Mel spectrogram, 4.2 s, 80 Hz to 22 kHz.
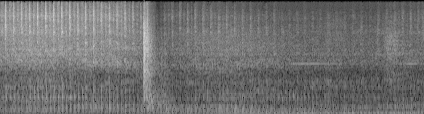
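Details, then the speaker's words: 1984 Volvo 245 parts car, 91,000 miles, at idle: quick, even puffing tick over low rumble at firing rate from a bad exhaust leak; owner suspects a second leak in the muffler. "That's how bad that exhaust leak is. Sounds like there's another one in the muffler too."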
